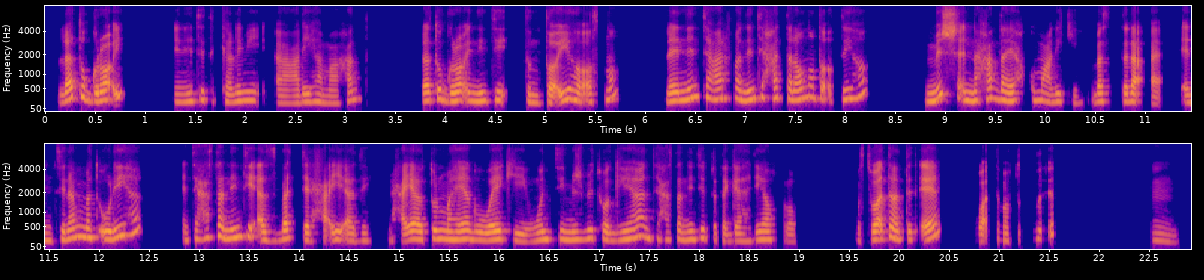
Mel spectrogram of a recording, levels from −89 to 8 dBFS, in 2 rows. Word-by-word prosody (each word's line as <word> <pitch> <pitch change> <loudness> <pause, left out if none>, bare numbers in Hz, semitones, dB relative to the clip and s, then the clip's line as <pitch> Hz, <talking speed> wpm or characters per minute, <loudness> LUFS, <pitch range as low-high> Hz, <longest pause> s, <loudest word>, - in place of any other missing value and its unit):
لا - - +7
تُجرأي 230 - +3 0.5
إن 180 - -5
أنتِ 195 +3 -4
تتكلّمي 200 0 -3 0.2
عليها 170 +4 -3
مع 155 -1 -7
حد، 210 +8 -6 0.6
لا 200 - +7
تُجرأي 210 -1 +3
إن 195 - 0
أنتِ 205 +2 0 0.3
تنطقيها 185 +5 +2
أصلًا، 235 - -4 0.5
لإن 205 +4 +4
أنتِ 290 +2 0
عارفة 255 0 -1
إن 215 - +1
أنتِ 250 +6 +1
حتّى 260 -3 -2
لو 230 +2 +3
نطقتيها، 280 - -3 0.6
مش 360 - +4
إن 210 0 +2
حد 240 +1 -1
هيحُكم 215 +1 0
عليكِ، 190 0 -2 0.3
بس 190 +2 0
لأ، 185 0 +4 0.4
أنتِ 170 +2 -4
لمّا 230 +4 +2
تقوليها، 260 - +2 0.4
أنتِ 170 +4 -8
حاسّة 230 +6 +1
إن 210 - +2
أنتِ 245 +3 +2
أثبتِّ 180 0 +1
الحقيقة 175 +1 0
دي، 165 0 -10 0.2
الحقيقة 190 +5 +4
طول 195 +2 0
ما 190 -2 +2
هي 200 +2 +4
جوّاكِ 185 +1 +4
وأنتِ 180 +6 -2
مش 185 0 0
بتواجهيها، 200 +3 0
أنتِ 215 -6 -6
حاسّة 190 +2 -8
إن 185 - -3
أنتِ 195 +3 -1
بتتجاهليها 165 -1 -3
وخلاص، 165 -6 -9 0.6
بس - - -13
وقت 190 +6 +6
ما 225 - +7
بتتقال، 195 - +3 0.4
وقت - - 0
ما 165 - -3
بتتنقِط 205 - -9 1.0
إمم. 155 -5 -12
195 Hz, 160 wpm, -23 LUFS, 185-230 Hz, 1.0 s, لا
